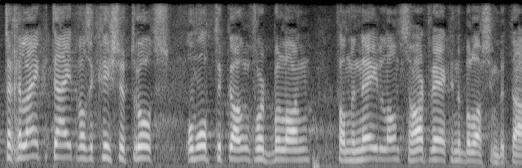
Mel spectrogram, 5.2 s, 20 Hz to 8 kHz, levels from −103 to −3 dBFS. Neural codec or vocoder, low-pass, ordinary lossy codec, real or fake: codec, 16 kHz, 8 kbps, FunCodec, trained on LibriTTS, 25 frames a second; 7.2 kHz; none; fake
